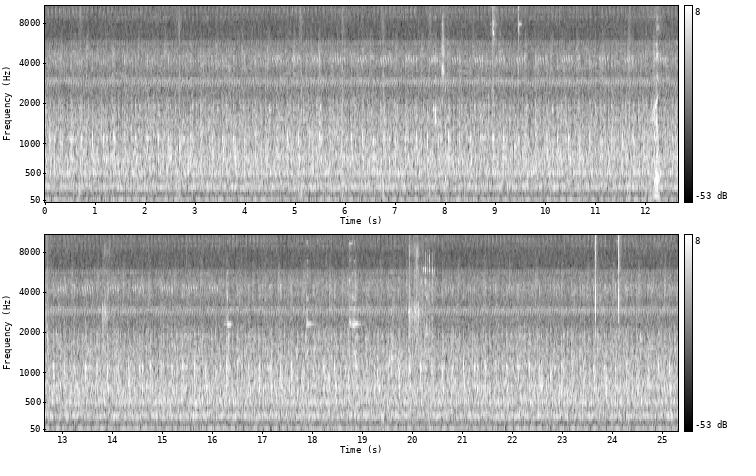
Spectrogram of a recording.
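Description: A locomotive engine idling in the Derail Valley train simulator, a steady low droning rumble holding constant and loud throughout, with occasional faint clicks and a brief knock partway through.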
